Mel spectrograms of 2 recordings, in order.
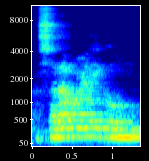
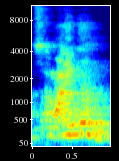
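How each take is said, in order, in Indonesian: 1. Salamnya diucapkan dengan lembut dan mesra. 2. Salamnya diucapkan dengan keras dan ketus. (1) "mesra Pak" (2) "enggak begitu"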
